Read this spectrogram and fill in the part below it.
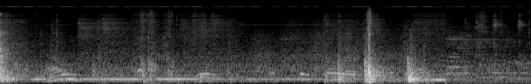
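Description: Papers rustle in a wooden drawer.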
